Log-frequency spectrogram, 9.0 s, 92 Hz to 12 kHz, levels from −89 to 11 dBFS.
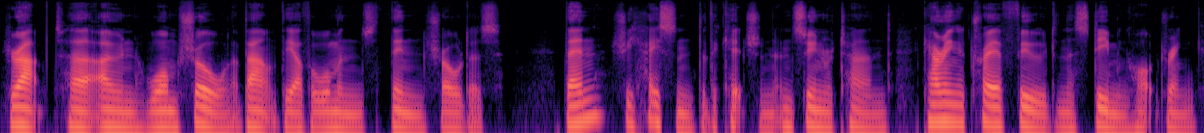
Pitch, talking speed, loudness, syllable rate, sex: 105 Hz, 205 wpm, -24 LUFS, 5.3 syllables/s, male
